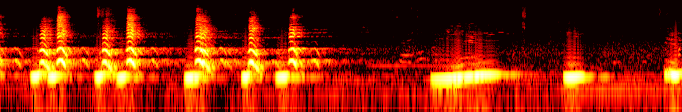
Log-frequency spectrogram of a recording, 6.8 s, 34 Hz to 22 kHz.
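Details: Pair of zoo siamang gibbons at Zoo de La Fleche, hot summer morning of 6 August 2018, giving loud rhythmic bark-like notes over low booms roughly every half second, then a pause and deeper drawn-out booming tones.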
